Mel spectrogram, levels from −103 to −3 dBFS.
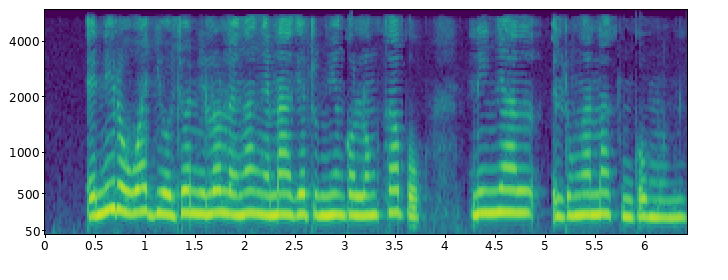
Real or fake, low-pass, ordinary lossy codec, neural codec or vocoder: real; 5.4 kHz; AAC, 24 kbps; none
